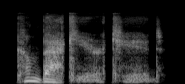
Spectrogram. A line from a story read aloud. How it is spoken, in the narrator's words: the hoarse voice whispered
